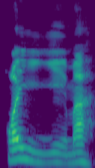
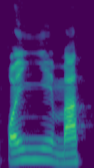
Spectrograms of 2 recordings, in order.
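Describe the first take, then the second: First: The word ends with a soft h sound. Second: The word ends with a t sound. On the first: The speaker calls it right. "হবে কও, কয়িমা" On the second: The speaker calls it wrong. "কিন্তু যদি বলেন কয়িমাত, ... তাহলে কিন্তু হবে না"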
